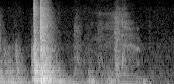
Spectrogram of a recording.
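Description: Spent paper coffee filter being thrown into a compost bin: one sharp knock about half a second in, then a few quieter clunks.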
